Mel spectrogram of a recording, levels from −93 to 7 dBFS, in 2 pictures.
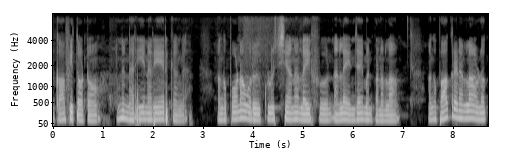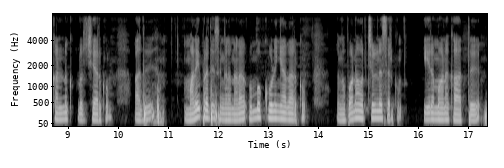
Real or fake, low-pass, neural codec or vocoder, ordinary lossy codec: real; 7.2 kHz; none; none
